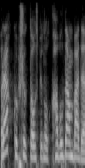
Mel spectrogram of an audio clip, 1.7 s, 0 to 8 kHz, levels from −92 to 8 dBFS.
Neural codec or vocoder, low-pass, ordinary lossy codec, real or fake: none; 7.2 kHz; none; real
